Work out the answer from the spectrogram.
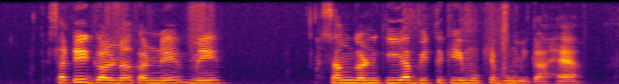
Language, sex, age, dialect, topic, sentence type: Hindi, female, 25-30, Garhwali, banking, statement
